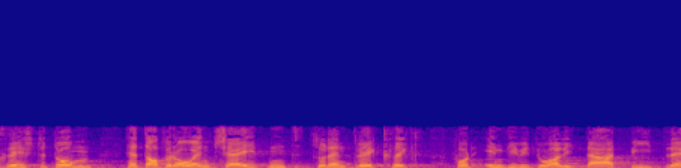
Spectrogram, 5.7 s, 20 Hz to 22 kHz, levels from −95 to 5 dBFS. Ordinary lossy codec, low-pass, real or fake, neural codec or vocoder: none; 5.4 kHz; real; none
